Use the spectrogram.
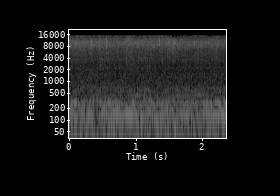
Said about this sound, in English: The sounds of the rain padding on the sill and the sounds of the trickling streams of water soothes you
